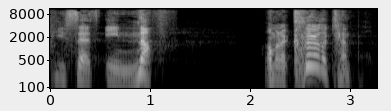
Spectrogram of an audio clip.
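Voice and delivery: high, loud fiery sermon delivery; full force preaching. Acted. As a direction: preach it out to the whole church, building.

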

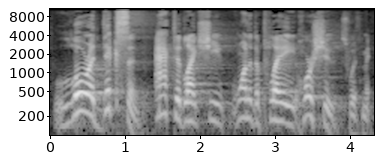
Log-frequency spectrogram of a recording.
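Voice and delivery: ordinary delivery

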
